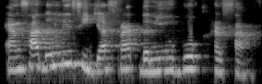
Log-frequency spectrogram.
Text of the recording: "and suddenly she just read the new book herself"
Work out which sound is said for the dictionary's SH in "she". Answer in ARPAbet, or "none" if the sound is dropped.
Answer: S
